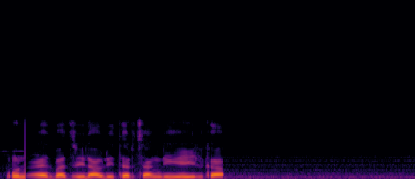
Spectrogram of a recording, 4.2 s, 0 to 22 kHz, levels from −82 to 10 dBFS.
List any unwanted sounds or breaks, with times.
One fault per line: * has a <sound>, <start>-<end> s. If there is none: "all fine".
all fine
